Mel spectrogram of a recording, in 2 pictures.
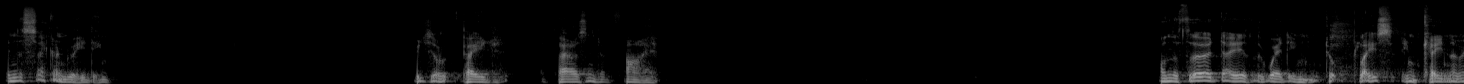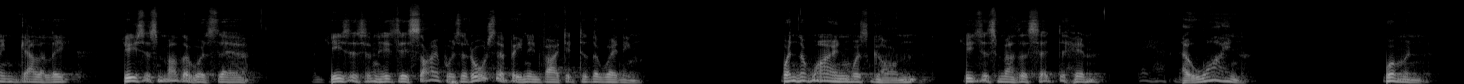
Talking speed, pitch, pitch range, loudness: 110 wpm, 120 Hz, 110-140 Hz, -36 LUFS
